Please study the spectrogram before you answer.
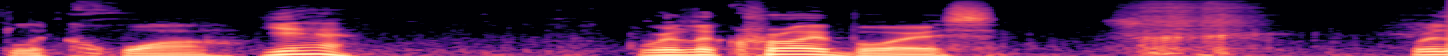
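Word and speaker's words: La Croix: company laqua um but they do call It lroy in America they do even though it is pronounced laqua yeah we're lroy boys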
